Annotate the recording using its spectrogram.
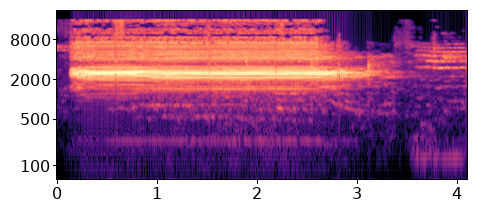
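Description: Scoreboard buzzer sounding one loud, steady blast of about three seconds as the game clock runs out, signalling the end of the period.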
